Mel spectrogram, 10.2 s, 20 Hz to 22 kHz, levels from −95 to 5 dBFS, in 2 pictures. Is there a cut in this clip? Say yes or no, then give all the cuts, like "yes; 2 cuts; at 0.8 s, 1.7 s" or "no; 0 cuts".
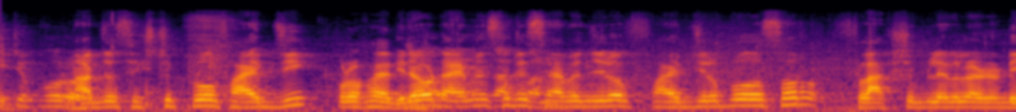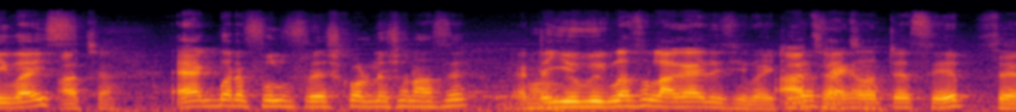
no; 0 cuts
